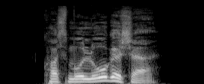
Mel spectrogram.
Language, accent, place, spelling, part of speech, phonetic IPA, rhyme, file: German, Germany, Berlin, kosmologischer, adjective, [kɔsmoˈloːɡɪʃɐ], -oːɡɪʃɐ, De-kosmologischer.ogg
- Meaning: inflection of kosmologisch: 1. strong/mixed nominative masculine singular 2. strong genitive/dative feminine singular 3. strong genitive plural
